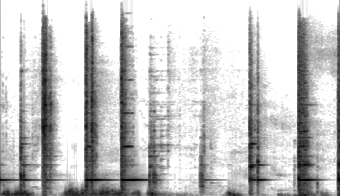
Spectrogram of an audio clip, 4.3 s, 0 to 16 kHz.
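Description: Farrier's hammer striking a steel horseshoe on the horn of a Future 3 anvil to shape it, about seven blows, each ringing with a clear metallic tone. There is a short lull about two seconds in before the blows pick up again.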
